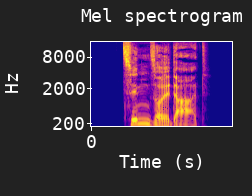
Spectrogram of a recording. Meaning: tin soldier
- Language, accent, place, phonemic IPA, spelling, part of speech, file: German, Germany, Berlin, /ˈt͡sɪnzɔlˌdaːt/, Zinnsoldat, noun, De-Zinnsoldat.ogg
